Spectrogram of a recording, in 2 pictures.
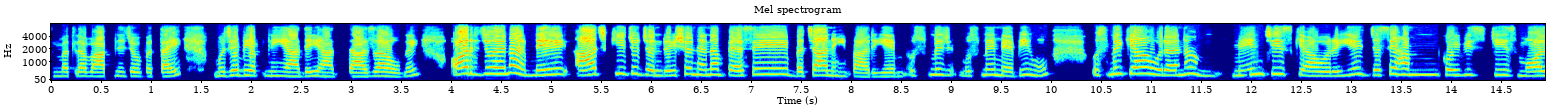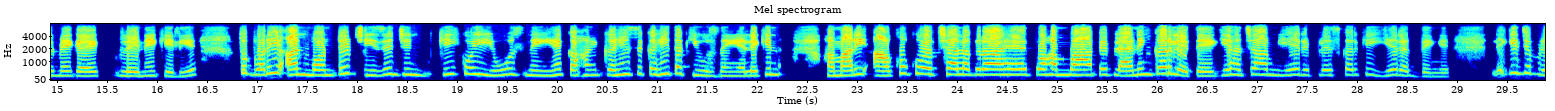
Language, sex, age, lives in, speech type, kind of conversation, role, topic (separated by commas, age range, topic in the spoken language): Hindi, female, 35-39, India, conversation, unstructured, none, पैसे बचाने के लिए आपकी सबसे पसंदीदा आदत कौन-सी है?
